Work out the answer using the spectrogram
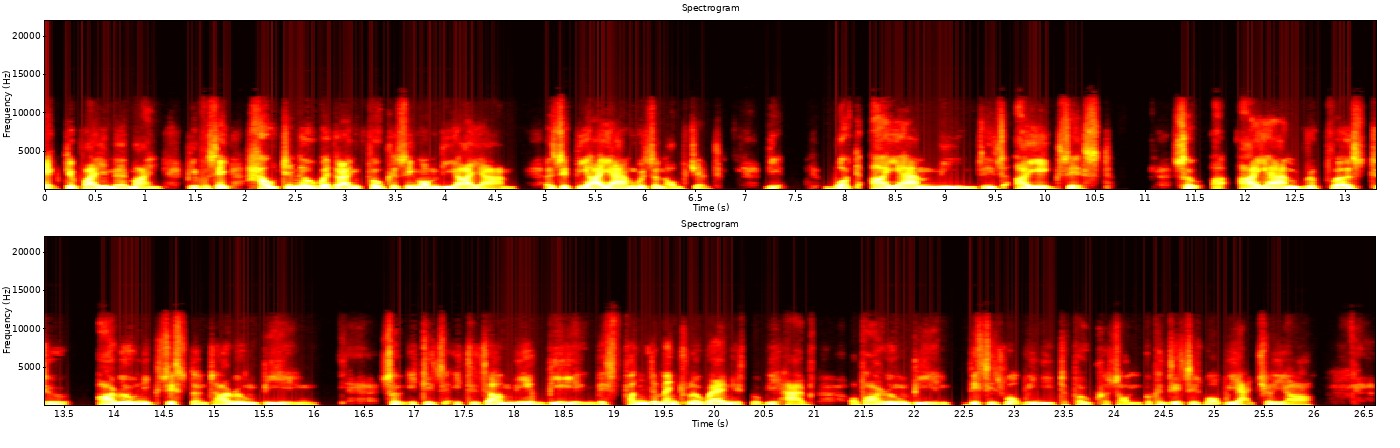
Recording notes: In a Zoom meeting with the San Diego Ramana Satsang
